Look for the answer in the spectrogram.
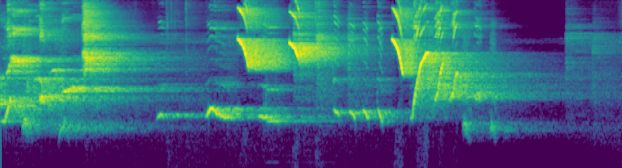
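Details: Rich, varied song of a white-rumped shama (murai batu), meant to stir silent shamas to sing: rapid whistled and chirping phrases, high sweeping notes and a quick rising flourish, fading out toward the end.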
